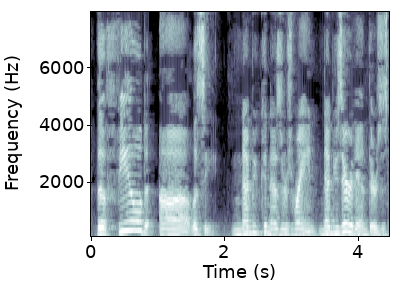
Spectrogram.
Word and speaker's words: Nebuchadnezzar: 18th year of NE I keep saying it wrong Nebuchadnezzar Nebuchadnezzar's Reign he deported 832 persons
